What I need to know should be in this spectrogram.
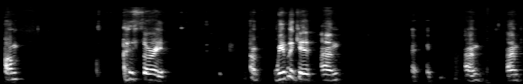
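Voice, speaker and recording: Caller: woman, slow halting speech, bright voice. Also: medium pitch, rough recording. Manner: hesitant, stalling with repeated ums.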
